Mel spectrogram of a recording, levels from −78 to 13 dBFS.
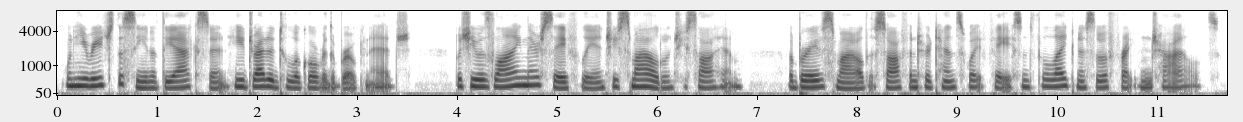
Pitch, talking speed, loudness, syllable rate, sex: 195 Hz, 225 wpm, -18 LUFS, 6.5 syllables/s, female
